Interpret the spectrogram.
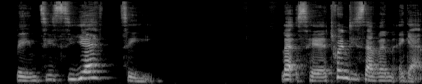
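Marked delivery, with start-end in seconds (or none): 0.2-1.6 veintisiete with stress on second-to-last syllable sie. In a Spanish lesson, the speaker models twenty-seven with stress on veintisiete's second-to-last syllable. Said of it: "the stress goes on the second to last syllable".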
